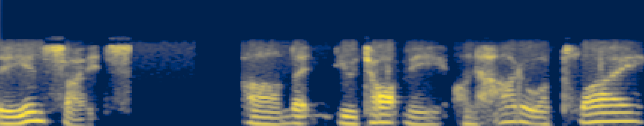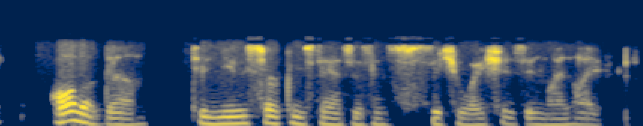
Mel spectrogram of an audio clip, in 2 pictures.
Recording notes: 100 Pounders Phone Meeting, 1/22/24.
